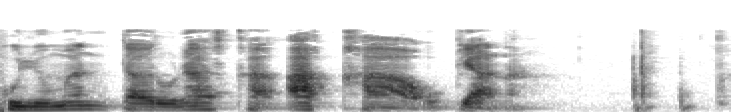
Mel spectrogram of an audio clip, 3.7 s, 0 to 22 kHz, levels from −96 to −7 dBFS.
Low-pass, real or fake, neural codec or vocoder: 7.2 kHz; real; none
